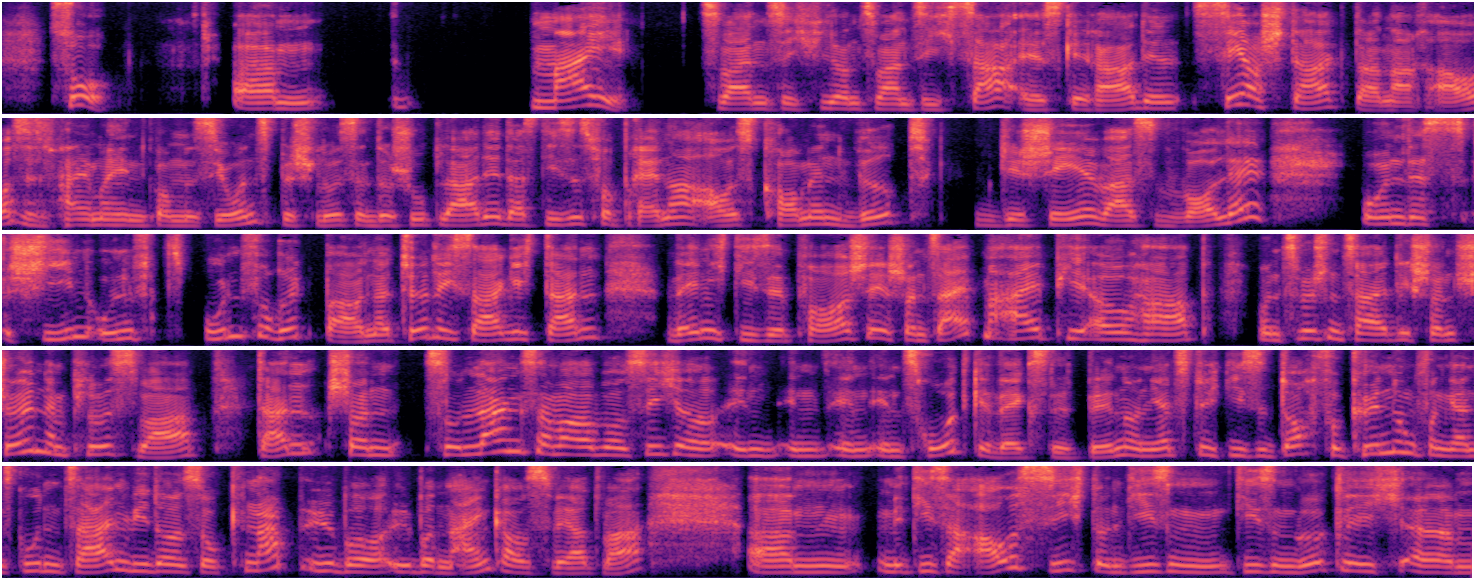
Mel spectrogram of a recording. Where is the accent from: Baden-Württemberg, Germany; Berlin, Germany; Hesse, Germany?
Baden-Württemberg, Germany; Stuttgart; Ich bleibe, aber ich kann nicht anders als Stuttgarter.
